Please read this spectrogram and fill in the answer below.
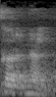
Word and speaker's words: colonel: Always you people get confused in Colonel. The spelling is actually COLONEL. Okay? तो अब बिल्कुल भी confuse नहीं होना कि इसमें तो आर है ही नहीं, but still the pronunciation is very different, that is कर्नल.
